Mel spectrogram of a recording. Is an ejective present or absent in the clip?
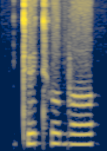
present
